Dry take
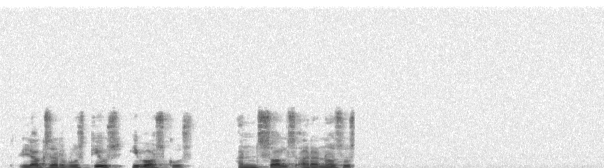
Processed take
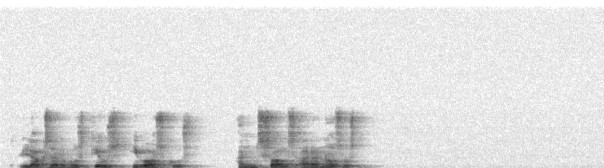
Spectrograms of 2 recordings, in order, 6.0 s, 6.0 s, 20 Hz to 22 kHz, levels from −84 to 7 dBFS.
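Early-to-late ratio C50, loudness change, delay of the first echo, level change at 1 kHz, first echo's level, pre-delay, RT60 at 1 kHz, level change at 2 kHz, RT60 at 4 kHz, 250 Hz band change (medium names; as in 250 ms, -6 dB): 11.0 dB, +1.0 dB, no echo, +1.5 dB, no echo, 3 ms, 0.50 s, +1.5 dB, 0.40 s, +1.0 dB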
